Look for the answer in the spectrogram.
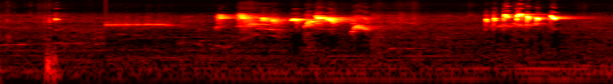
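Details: Lively gacor song of the grey-cheeked bulbul (rengganis or cucak wilis): a held thin whistle, a varied warbling phrase, then a quick series of bright staccato chirps at the end.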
